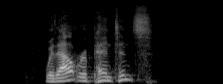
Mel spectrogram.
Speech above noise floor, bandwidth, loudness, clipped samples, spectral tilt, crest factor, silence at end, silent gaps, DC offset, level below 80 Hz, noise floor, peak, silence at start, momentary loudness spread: 50 dB; 17.5 kHz; -27 LUFS; under 0.1%; -5 dB/octave; 22 dB; 0.7 s; none; under 0.1%; -72 dBFS; -76 dBFS; -8 dBFS; 0.45 s; 15 LU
